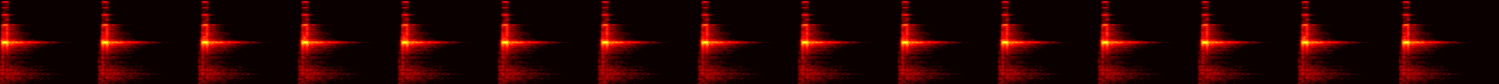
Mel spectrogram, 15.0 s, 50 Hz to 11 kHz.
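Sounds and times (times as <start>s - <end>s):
countdown timer ticks: 0.0s - 14.6s.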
